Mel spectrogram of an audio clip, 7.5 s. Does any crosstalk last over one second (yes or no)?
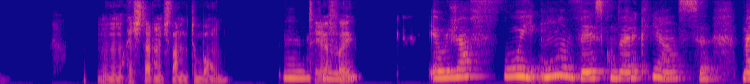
no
